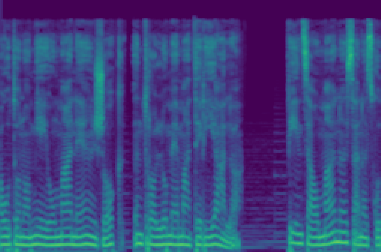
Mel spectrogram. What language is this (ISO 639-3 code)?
ron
